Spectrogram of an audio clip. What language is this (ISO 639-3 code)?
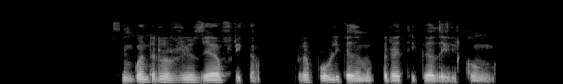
spa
